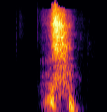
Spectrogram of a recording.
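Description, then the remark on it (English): A single loud sneeze bursts out after near silence, with a sharp intake followed by a forceful, breathy explosion that fades quickly. “I'm going to sneeze.”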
